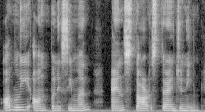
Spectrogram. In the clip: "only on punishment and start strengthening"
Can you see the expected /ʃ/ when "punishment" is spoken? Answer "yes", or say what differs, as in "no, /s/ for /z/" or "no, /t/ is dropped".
no, /s/ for /ʃ/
